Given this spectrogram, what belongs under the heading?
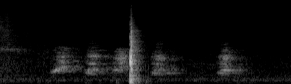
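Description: A dog barks several times in short separate woofs, one sharp louder bark in the middle, moderately near in an otherwise quiet room.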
